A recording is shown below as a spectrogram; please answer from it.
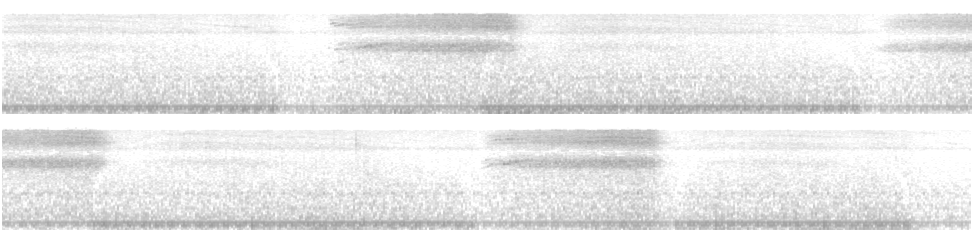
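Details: Pet cat Flo asleep, snoring with three even, breathy hissing exhalations about four seconds apart against a quiet continuous hum.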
